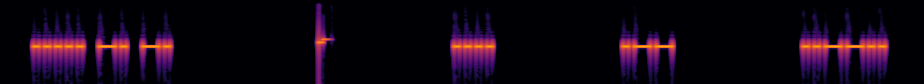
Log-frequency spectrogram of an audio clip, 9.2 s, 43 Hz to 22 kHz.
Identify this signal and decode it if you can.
Morse code, heard as a keyed tone, about 22 wpm, spaced as for 9 wpm, 700 Hz. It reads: 5NN HW?
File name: Top 20 QSO Elements - 8x Character Spacing - 22wpm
